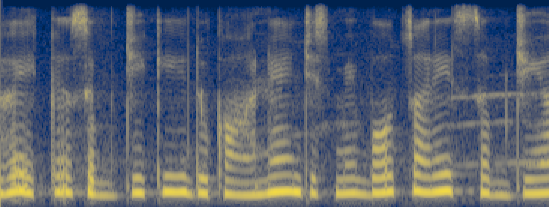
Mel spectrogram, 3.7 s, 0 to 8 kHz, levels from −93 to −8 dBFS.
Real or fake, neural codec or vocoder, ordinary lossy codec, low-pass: real; none; none; 7.2 kHz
